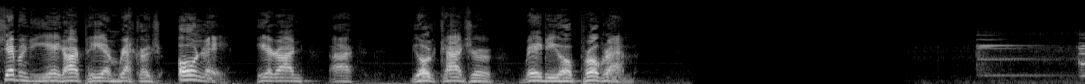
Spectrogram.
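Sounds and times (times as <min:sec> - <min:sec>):
speech: 0:00.0 - 0:06.4
church bells ringing at 12 o'clock in the daytime: 0:09.8 - 0:10.8.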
